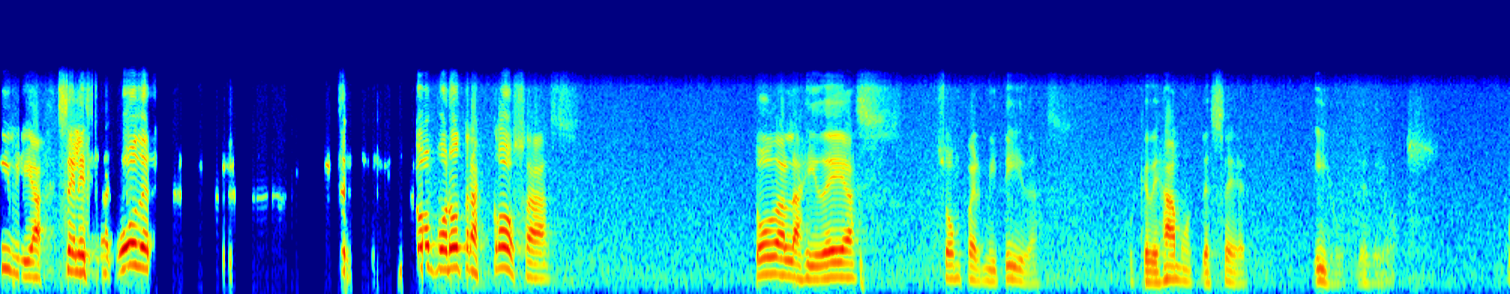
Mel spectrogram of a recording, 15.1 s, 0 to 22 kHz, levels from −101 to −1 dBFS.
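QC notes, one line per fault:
0.0–0.25 s, 0.91–1.28 s, 1.5–2.51 s, 3.09–4.27 s, speech suppressed in double talk: the speech dips by about 15 dB, then about 20 dB, then about 40 dB in the last two runs. This is likely an echo canceller mistaking the talker for loudspeaker echo while both sides spoke, and turning everything down.
0.87–0.92 s, other side's voice leaking through: a brief scrap of a second voice sits about 25 dB below the main speech. This is likely far-end sound from the loudspeaker that the echo canceller left in the microphone signal.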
